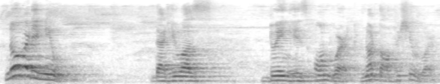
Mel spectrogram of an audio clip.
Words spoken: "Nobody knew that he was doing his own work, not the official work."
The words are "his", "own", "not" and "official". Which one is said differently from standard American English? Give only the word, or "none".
none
